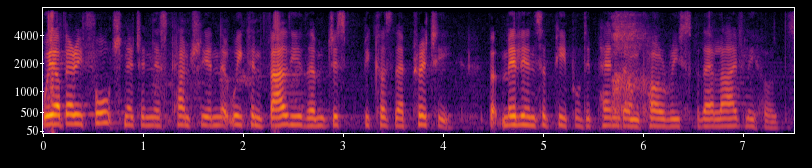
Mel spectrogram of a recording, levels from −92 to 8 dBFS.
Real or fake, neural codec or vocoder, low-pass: real; none; 7.2 kHz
